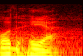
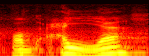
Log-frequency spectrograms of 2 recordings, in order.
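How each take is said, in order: First: The y sound is short and single. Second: The y sound is held long and doubled. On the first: "boleh juga ditakhfifkan, diringanin" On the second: "Boleh ya-nya ditasydidkan"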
